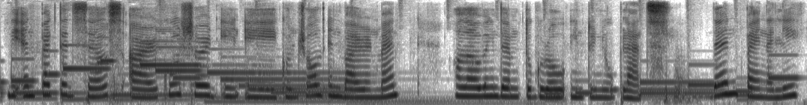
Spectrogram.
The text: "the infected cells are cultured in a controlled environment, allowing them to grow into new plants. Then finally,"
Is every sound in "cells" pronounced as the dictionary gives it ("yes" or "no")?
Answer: no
